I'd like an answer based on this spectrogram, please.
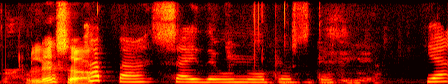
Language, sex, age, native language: Icelandic, female, 9, Icelandic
